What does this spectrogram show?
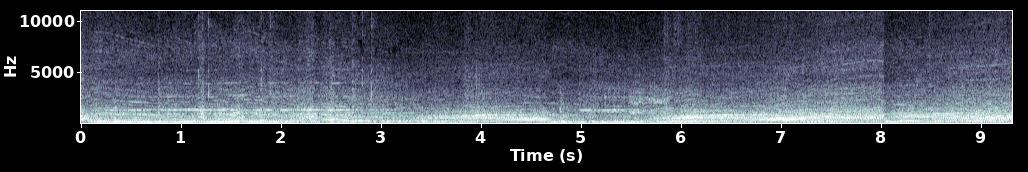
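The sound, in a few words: V8 American cars racing at Suzuka in a racing video game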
